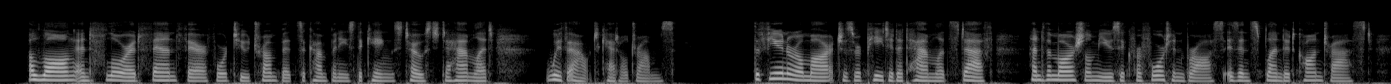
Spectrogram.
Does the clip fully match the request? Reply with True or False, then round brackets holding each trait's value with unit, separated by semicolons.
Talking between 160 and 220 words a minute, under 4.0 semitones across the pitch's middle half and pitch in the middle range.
False (145 wpm; 3.0 semitones; 175 Hz)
